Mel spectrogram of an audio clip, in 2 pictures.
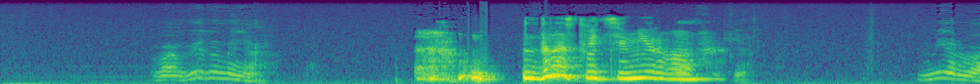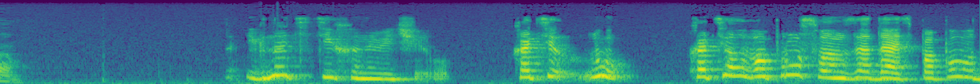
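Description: A middle-aged woman talks with animation over an online call.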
